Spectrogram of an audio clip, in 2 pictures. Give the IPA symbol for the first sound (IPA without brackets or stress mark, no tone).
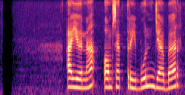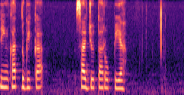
ʔ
